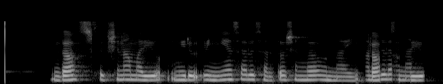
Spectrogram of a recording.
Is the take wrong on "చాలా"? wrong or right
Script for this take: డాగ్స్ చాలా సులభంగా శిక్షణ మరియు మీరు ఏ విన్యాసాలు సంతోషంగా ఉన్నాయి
wrong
